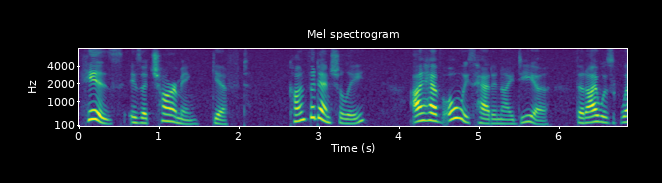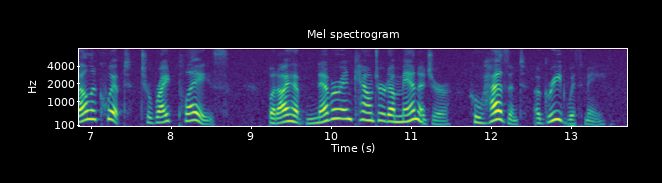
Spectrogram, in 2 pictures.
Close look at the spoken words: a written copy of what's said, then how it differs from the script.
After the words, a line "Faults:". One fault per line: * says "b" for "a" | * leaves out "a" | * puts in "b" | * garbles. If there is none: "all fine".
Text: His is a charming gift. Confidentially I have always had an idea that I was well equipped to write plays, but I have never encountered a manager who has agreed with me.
His is a charming gift. Confidentially I have always had an idea that I was well equipped to write plays, but I have never encountered a manager who hasn't agreed with me.
Faults:
* says "hasn't" for "has"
